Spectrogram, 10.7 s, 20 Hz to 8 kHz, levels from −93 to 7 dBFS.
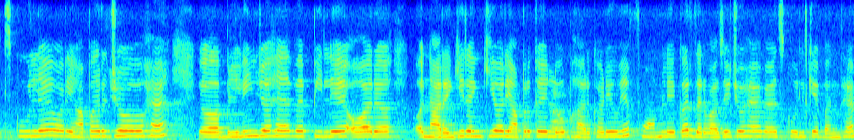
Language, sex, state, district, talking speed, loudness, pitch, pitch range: Hindi, female, Bihar, Begusarai, 190 wpm, -24 LUFS, 270 Hz, 255-285 Hz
